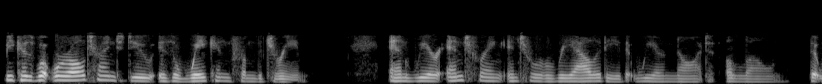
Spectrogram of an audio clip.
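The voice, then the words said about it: Voice with a cold, throat-clearing. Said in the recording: “I have a bit of a cold, so I'm having to clear my throat a little bit”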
